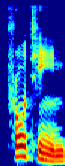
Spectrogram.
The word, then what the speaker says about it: protein: Protein, 발음이 되시겠는데요. O는 이중모음이고요. 뒤에 EI는 장음이 되겠습니다.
